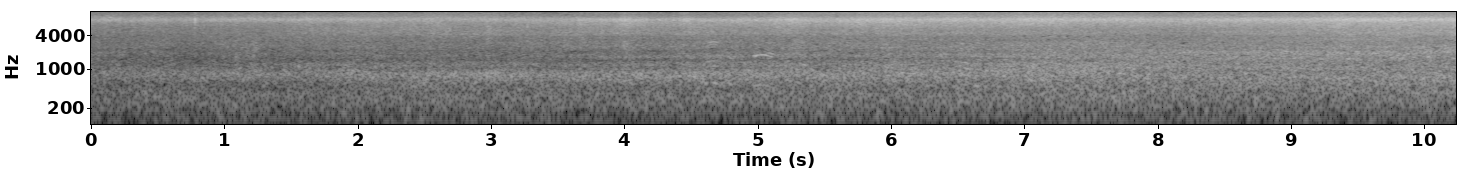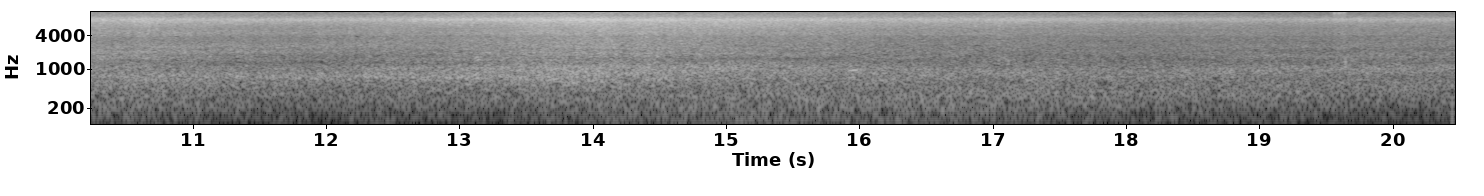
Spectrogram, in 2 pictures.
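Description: Ocean surf breaking and washing over the shallows: a steady rushing noise that swells gently and is loudest about two-thirds of the way through.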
